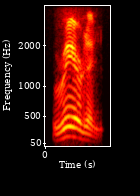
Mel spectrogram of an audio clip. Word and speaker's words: Riordan: No, Reardon. Last name is spelled Riordan.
